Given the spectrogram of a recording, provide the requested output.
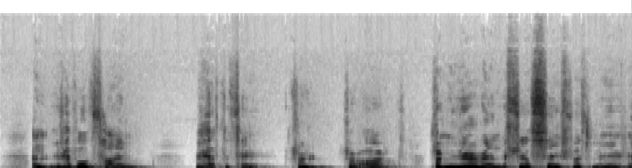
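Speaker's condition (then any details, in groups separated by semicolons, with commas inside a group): Tongue cancer surgery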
